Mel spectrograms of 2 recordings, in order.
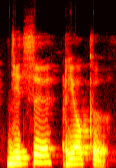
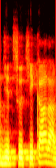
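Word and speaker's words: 実力: Kemudian kalau kanji kekuatan digabung dengan kanji jitsu, sebenarnya itu akan dibaca jitsu ryoku, bukan jitsu chikara minasang.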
